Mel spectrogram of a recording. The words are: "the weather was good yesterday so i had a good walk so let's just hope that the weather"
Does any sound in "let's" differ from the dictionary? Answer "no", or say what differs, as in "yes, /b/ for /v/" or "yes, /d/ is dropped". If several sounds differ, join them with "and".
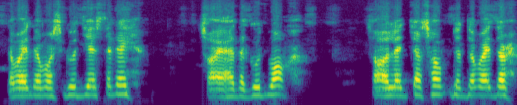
yes, /s/ is dropped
